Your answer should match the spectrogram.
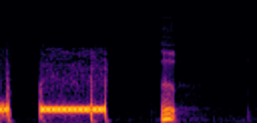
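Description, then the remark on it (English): A phone dials out: a short electronic tone, then a steady half-second beep, followed by a brief click-like blip, loud and clear with no talking. “Should we give her a buzz?”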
